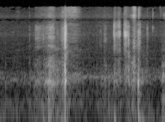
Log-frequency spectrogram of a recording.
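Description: Faint handling noises: light rustles and scrapes with a sharp click a little under a second in and a few lighter clicks near the end.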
